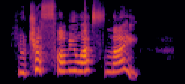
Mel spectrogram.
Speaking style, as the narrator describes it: Abigail squeaked it out, letting out a little shriek

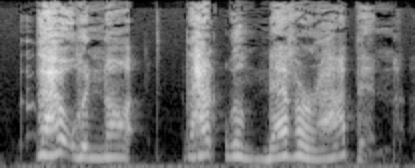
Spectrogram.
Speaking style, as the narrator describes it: says hoarsely

